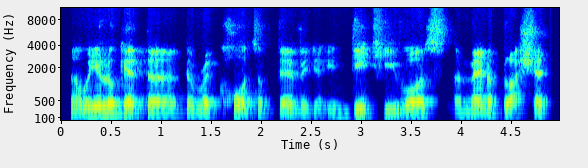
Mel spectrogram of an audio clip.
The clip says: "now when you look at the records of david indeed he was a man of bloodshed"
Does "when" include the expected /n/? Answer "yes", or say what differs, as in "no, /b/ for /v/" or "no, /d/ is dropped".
yes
